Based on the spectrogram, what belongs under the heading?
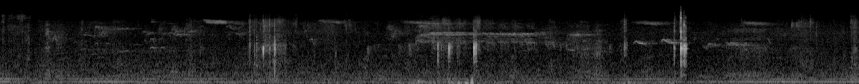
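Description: Birds chirping and calling now and then over a faint steady hum, with a few sharp clicks; the loudest is a sharp click about seven seconds in.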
